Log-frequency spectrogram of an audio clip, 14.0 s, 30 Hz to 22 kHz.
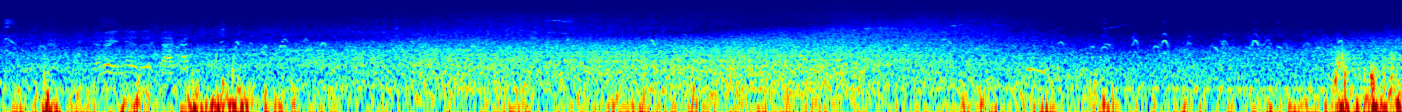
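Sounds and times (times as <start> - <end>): bird chirping: 0.0 - 1.1, 8.6 - 13.4
ocean surf: 0.0 - 14.0.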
